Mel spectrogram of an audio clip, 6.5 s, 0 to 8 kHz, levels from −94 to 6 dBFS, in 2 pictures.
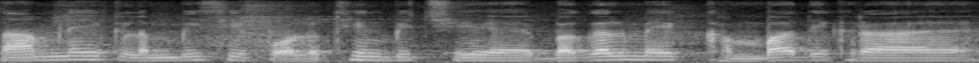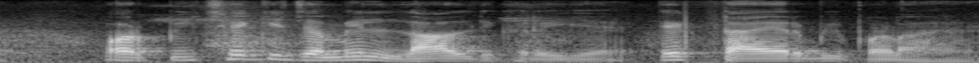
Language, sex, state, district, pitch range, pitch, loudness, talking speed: Hindi, male, Chhattisgarh, Sukma, 115-160 Hz, 140 Hz, -17 LUFS, 240 wpm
